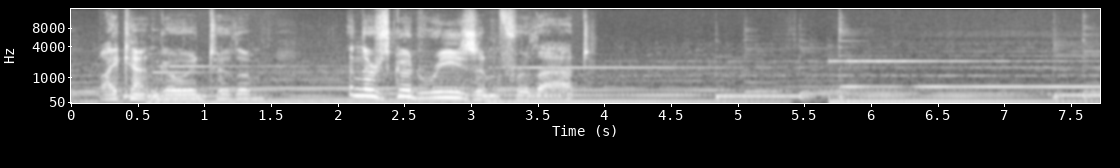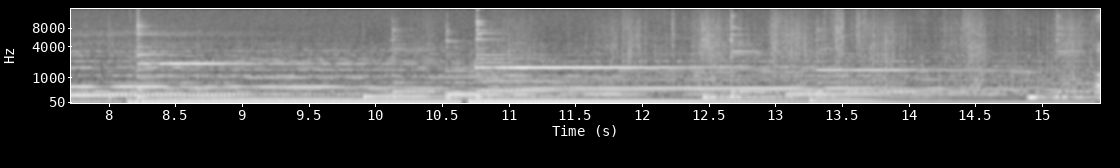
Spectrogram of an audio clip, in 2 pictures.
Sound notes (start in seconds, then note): 5.0 somber music; 11.1 snow crunching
